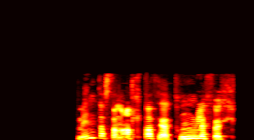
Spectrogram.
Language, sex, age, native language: Icelandic, female, 40-49, Icelandic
